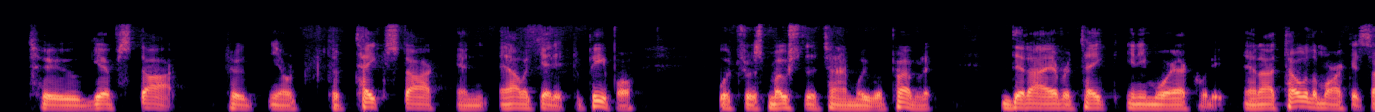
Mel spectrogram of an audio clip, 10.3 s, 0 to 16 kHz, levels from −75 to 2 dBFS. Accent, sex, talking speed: American, male, 205 wpm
